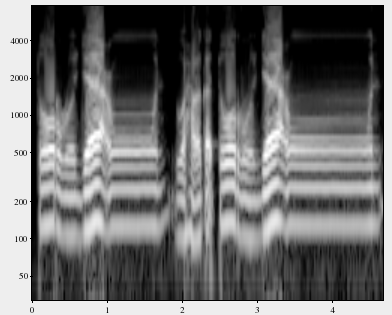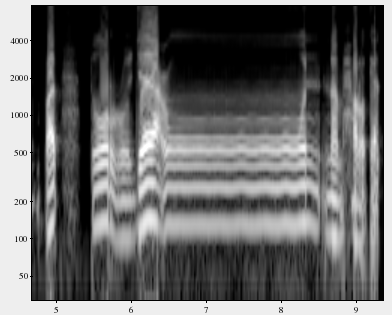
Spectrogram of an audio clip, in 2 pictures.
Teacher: Di sini adalah huruf nun yang dimatikan dan disukunkan. Sebelumnya ada huruf mad, maka au-nya ini kita boleh panjangkan 2 harokat, 4 harokat atau 6 harokat. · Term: mad arid lis sukun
